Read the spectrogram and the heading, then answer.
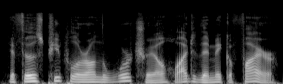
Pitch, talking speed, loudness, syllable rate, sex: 115 Hz, 295 wpm, -20 LUFS, 6.5 syllables/s, male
